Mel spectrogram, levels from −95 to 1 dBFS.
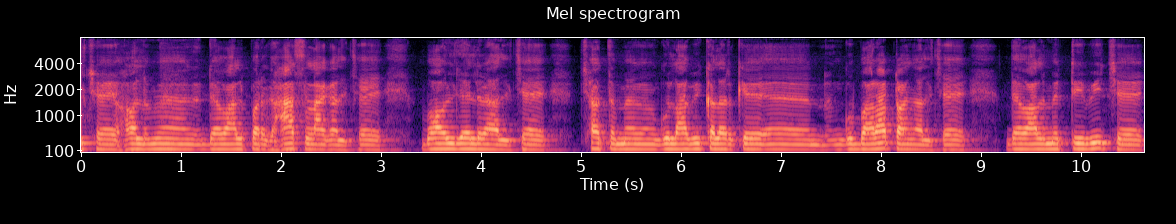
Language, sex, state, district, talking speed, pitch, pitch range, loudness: Maithili, male, Bihar, Samastipur, 130 wpm, 135 Hz, 125-140 Hz, -18 LUFS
